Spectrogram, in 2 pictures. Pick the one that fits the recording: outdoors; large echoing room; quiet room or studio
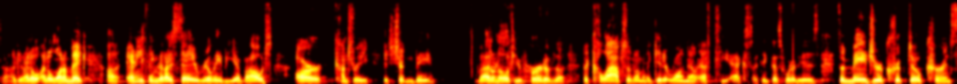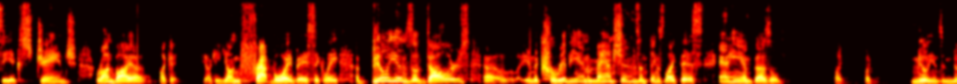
large echoing room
